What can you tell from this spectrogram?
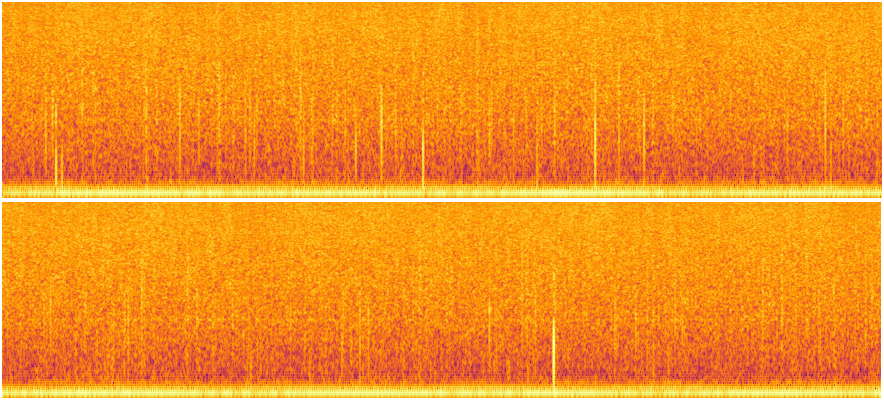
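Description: Steady hum and hiss of an old optical film soundtrack, with a few faint scattered crackles.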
